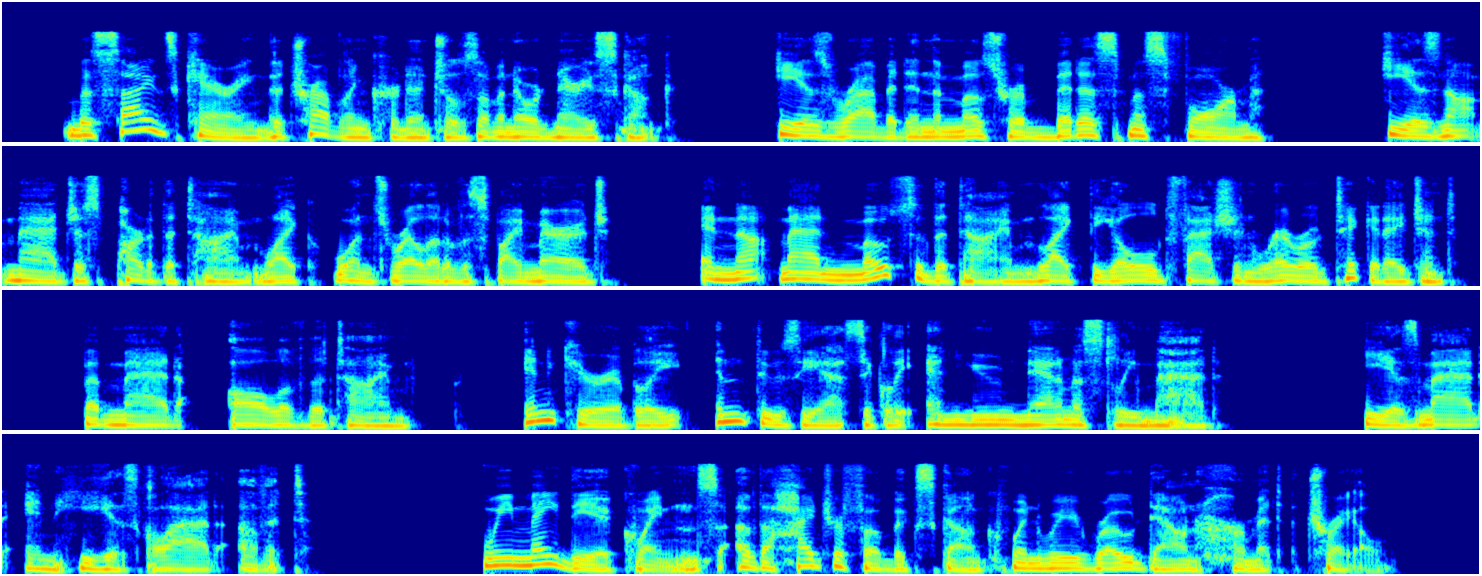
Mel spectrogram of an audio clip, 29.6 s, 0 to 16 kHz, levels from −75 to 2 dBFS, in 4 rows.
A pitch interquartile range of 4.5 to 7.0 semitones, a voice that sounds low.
No: average, 3.7 semitones; very low, 95 Hz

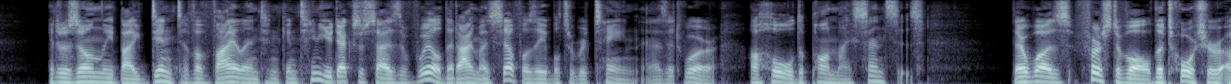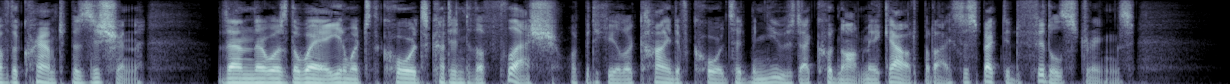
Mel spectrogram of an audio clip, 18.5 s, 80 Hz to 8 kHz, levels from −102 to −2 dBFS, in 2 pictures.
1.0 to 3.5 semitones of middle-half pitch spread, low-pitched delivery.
Yes: average, 3.2 semitones; low, 110 Hz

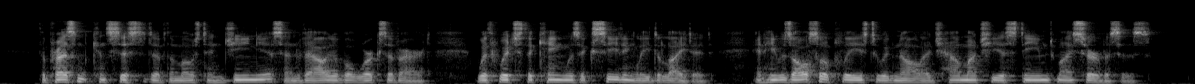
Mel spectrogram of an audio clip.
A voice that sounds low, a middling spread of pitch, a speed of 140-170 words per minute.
Yes: very low, 95 Hz; average, 3.4 semitones; average, 160 wpm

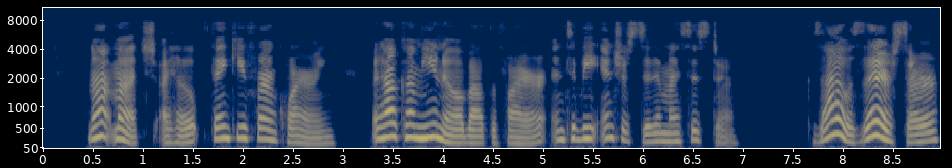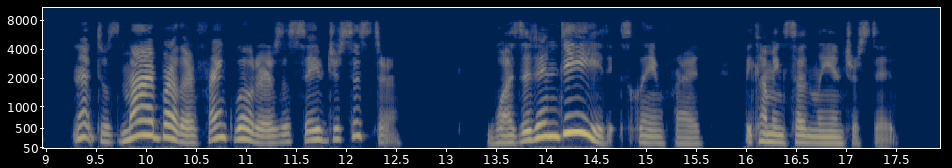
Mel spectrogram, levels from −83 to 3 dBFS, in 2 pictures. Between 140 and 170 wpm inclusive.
Yes: average, 165 wpm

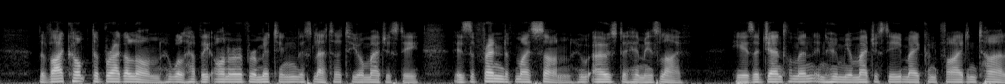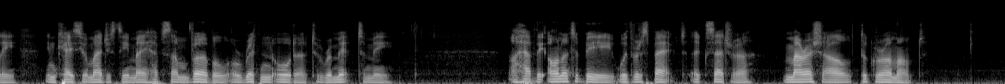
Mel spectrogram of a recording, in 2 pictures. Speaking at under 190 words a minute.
No: average, 195 wpm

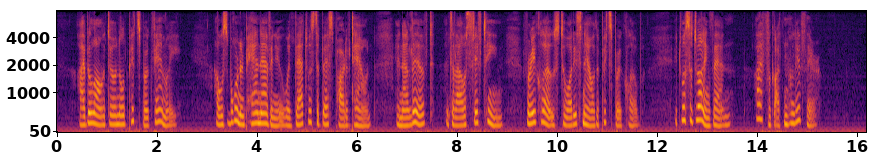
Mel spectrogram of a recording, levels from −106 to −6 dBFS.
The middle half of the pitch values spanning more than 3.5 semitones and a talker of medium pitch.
No: average, 4.7 semitones; high, 215 Hz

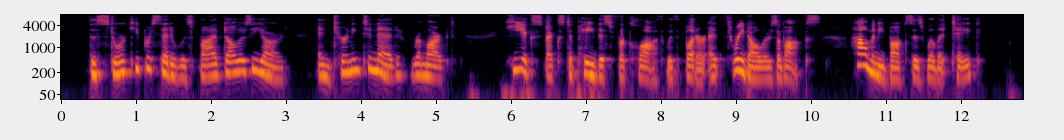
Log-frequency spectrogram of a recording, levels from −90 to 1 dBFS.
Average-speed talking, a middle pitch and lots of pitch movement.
Yes: average, 165 wpm; medium, 180 Hz; wide, 6.4 semitones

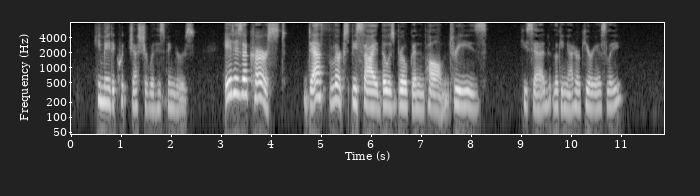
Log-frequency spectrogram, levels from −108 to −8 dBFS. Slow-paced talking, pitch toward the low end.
No: slow, 120 wpm; medium, 170 Hz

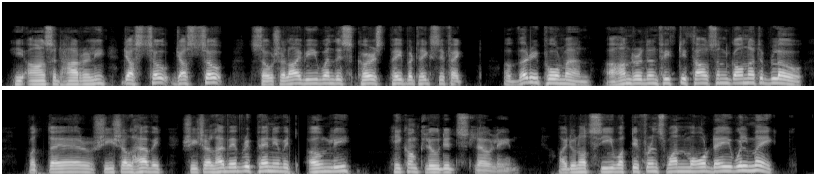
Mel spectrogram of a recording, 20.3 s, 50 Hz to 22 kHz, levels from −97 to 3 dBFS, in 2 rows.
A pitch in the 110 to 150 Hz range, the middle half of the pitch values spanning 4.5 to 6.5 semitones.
No: medium, 140 Hz; average, 3.6 semitones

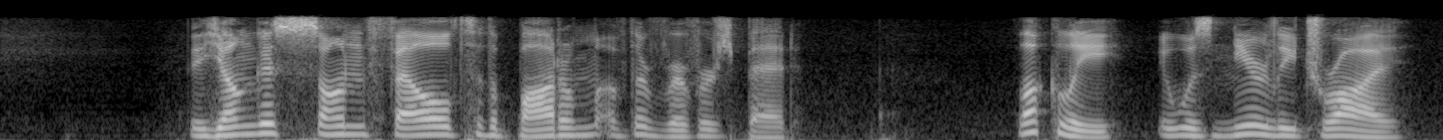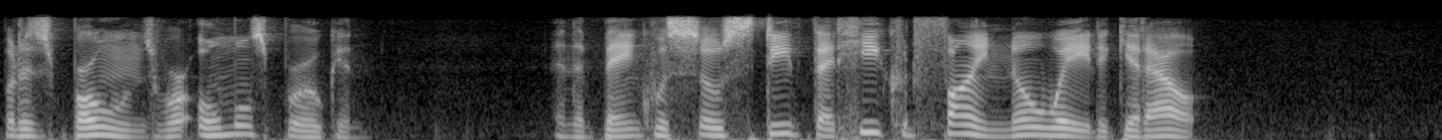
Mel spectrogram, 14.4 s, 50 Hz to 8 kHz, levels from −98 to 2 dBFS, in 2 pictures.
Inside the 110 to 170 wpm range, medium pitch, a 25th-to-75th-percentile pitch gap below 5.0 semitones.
Yes: average, 155 wpm; medium, 150 Hz; average, 3.7 semitones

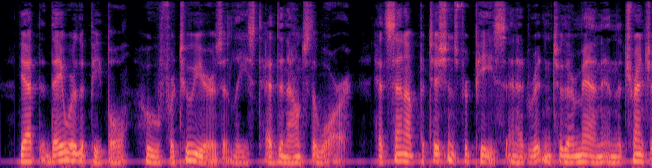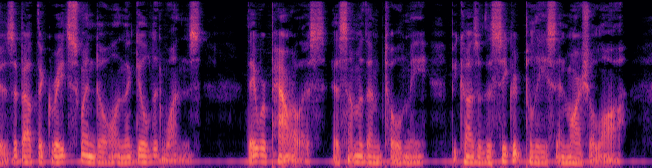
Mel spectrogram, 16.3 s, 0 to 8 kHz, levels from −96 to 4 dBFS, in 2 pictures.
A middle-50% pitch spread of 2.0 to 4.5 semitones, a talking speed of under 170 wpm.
No: average, 2.9 semitones; average, 200 wpm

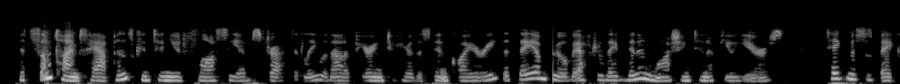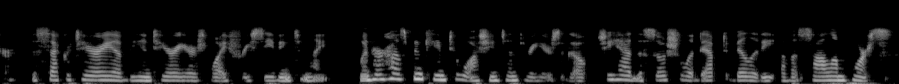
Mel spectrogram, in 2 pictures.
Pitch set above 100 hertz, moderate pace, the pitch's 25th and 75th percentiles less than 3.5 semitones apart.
Yes: medium, 185 Hz; average, 175 wpm; average, 3.0 semitones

